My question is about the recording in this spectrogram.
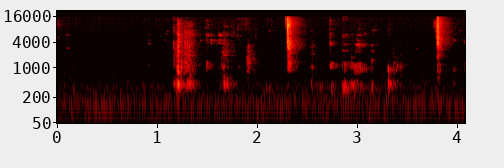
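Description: Faint close-miked chewing of a mouthful of chicken tortilla soup: scattered wet mouth clicks and smacks, starting about a second in.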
